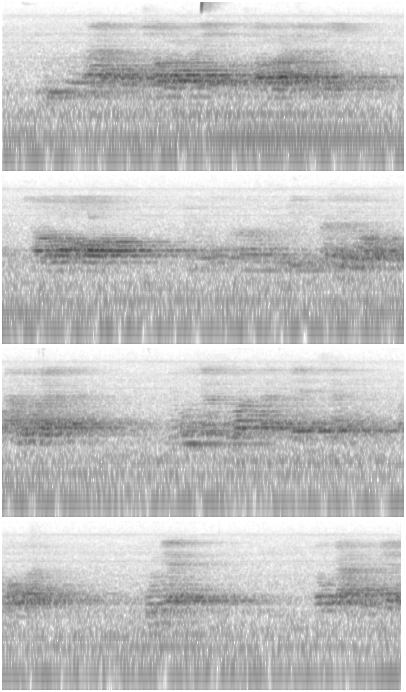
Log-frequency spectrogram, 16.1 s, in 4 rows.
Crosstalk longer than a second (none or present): present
